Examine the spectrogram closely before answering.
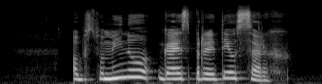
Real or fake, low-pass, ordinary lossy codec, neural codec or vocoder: real; 19.8 kHz; none; none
